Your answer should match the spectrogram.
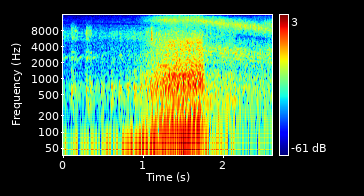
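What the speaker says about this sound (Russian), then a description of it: "Поехали, как всегда, слушаем звук двигателя." A Volvo F10/F12 truck engine in Euro Truck Simulator 2 cranks and fires, rising into a low steady rumble for about a second before cutting back to a quieter idle, heard alone.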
